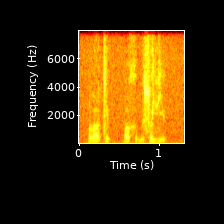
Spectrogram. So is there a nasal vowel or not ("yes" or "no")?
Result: no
